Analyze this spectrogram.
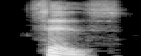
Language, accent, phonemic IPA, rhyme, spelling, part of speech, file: English, Australia, /sɛz/, -ɛz, sez, verb, En-au-sez.ogg
- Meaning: Eye dialect spelling of says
